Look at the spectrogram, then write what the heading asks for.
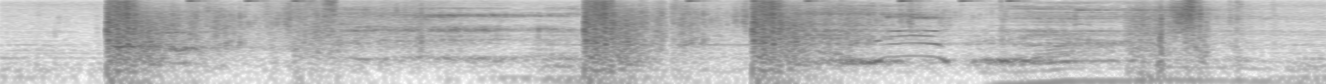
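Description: Handgun shots fired at zombies in the Resident Evil REmake video game, with several loud, sharp reports spaced a second or more apart, set among eerie in-game ambience and a low sustained tone near the end.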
